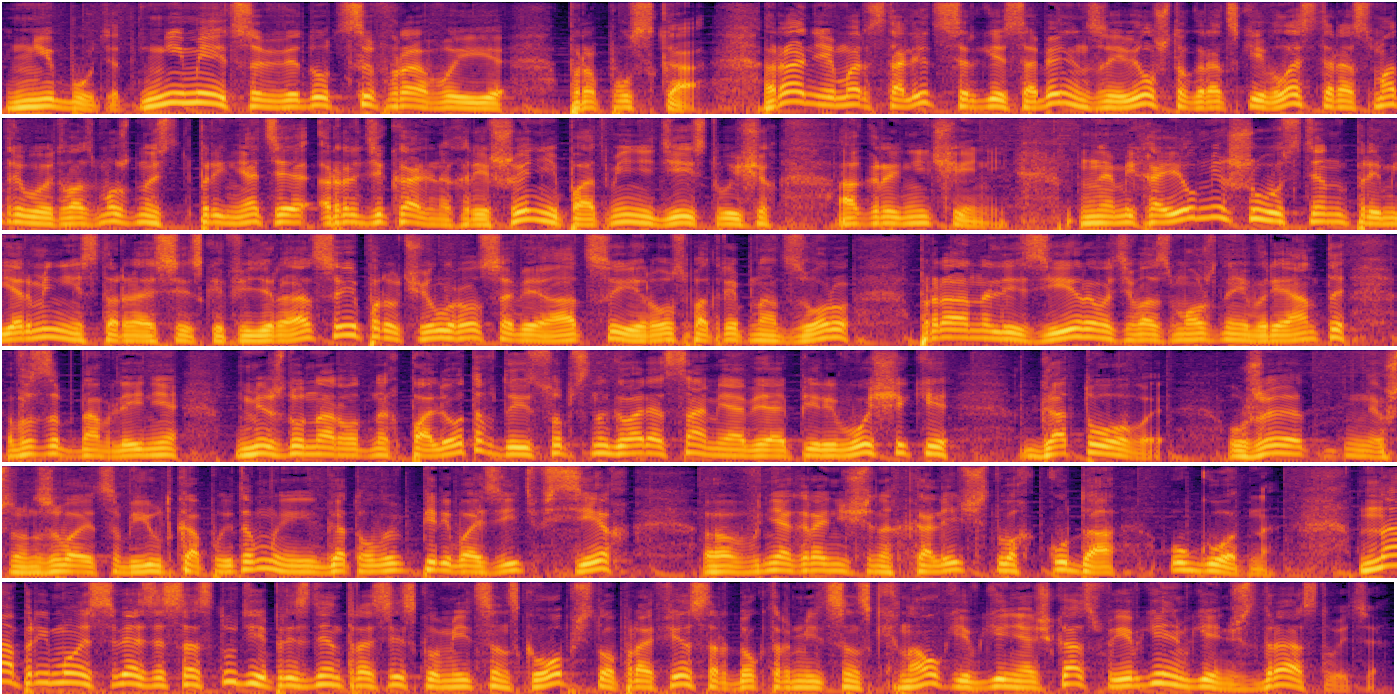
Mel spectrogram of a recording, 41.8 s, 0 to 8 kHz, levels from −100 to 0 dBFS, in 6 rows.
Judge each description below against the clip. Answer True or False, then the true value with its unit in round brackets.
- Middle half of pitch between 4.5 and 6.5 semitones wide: True (5.2 semitones)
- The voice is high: False (130 Hz)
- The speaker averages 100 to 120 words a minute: True (115 wpm)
